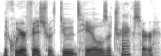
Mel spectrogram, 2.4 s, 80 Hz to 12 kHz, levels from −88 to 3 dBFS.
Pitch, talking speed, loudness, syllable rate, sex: 120 Hz, 200 wpm, -19 LUFS, 4.0 syllables/s, male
